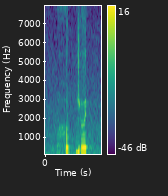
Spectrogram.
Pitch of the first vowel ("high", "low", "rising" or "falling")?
low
